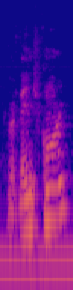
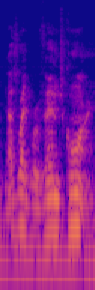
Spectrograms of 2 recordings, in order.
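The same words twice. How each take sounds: First: "corn" asked with a rising question tune. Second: "corn" stated flatly, falling at the end; settled corn. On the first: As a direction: test the word "corn" as a question, going up at the end. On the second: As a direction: land "corn" firmly, like it's decided. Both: Real, not acted. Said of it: "I said corn".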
